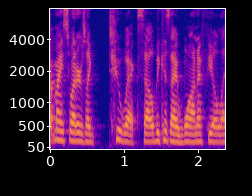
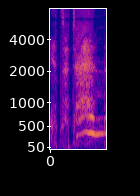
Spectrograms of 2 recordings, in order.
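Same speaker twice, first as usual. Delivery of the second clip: very quiet, barely audible whisper; 7 semitones higher, 14 dB quieter than usual. Retelling telling the lady her shoe size: imitating her own whisper. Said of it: "I was, like, whispering".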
